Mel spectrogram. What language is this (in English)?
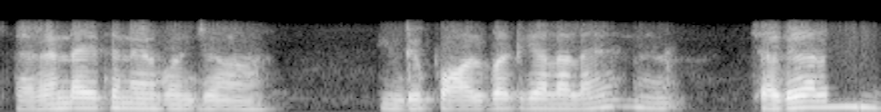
Telugu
